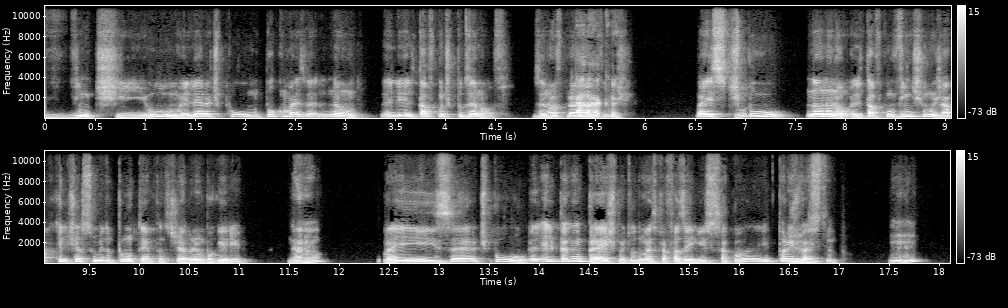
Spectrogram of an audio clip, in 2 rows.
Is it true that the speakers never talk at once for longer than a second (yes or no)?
yes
